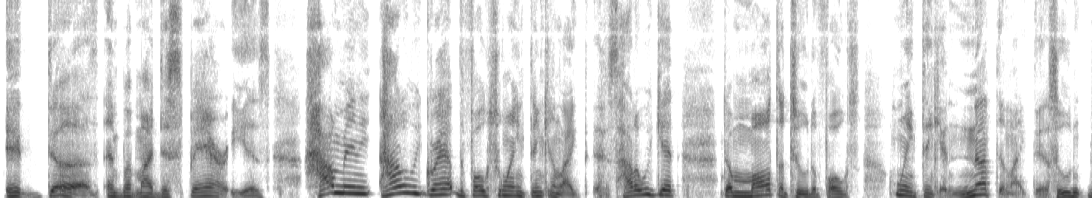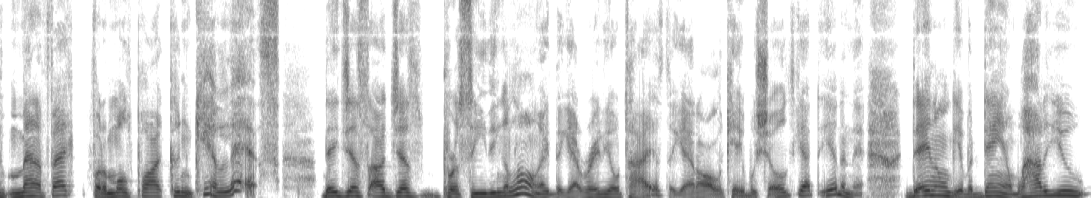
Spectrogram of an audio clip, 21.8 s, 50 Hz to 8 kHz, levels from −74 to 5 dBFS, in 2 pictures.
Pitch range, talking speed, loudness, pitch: 135-180 Hz, 205 wpm, -19 LUFS, 155 Hz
